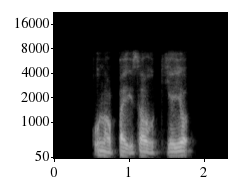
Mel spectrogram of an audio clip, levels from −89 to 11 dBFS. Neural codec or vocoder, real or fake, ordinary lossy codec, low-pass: codec, 16 kHz, 8 kbps, FreqCodec, smaller model; fake; Opus, 16 kbps; 7.2 kHz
